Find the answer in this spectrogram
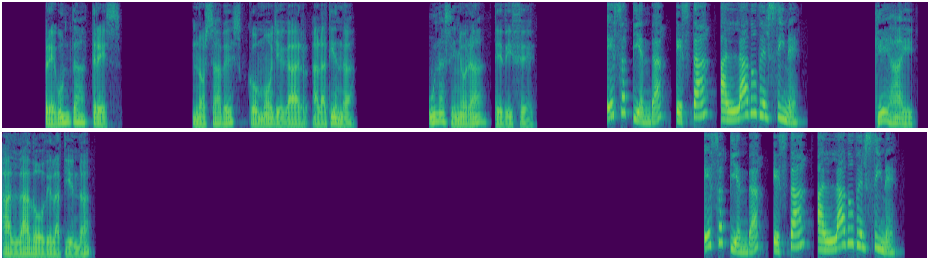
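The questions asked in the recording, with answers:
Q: ¿Qué hay al lado de la tienda?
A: el cine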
